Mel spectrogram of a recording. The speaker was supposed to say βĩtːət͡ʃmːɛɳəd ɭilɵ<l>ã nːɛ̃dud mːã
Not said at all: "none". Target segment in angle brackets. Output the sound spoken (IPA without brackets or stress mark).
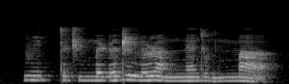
ɭ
